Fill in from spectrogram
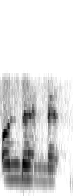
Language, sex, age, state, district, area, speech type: Malayalam, female, 30-45, Kerala, Kottayam, urban, conversation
